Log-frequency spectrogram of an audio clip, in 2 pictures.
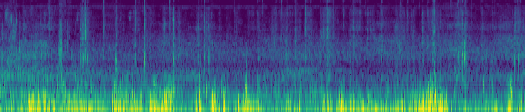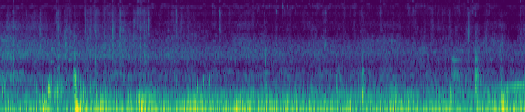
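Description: A horse lopes through small mud holes on a trail, its hooves clip-clopping in a steady, close rhythm with soft squelches and occasional snorts, heard alone with no talk.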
